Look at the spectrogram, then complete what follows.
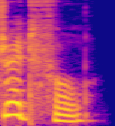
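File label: "dreadful", British English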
